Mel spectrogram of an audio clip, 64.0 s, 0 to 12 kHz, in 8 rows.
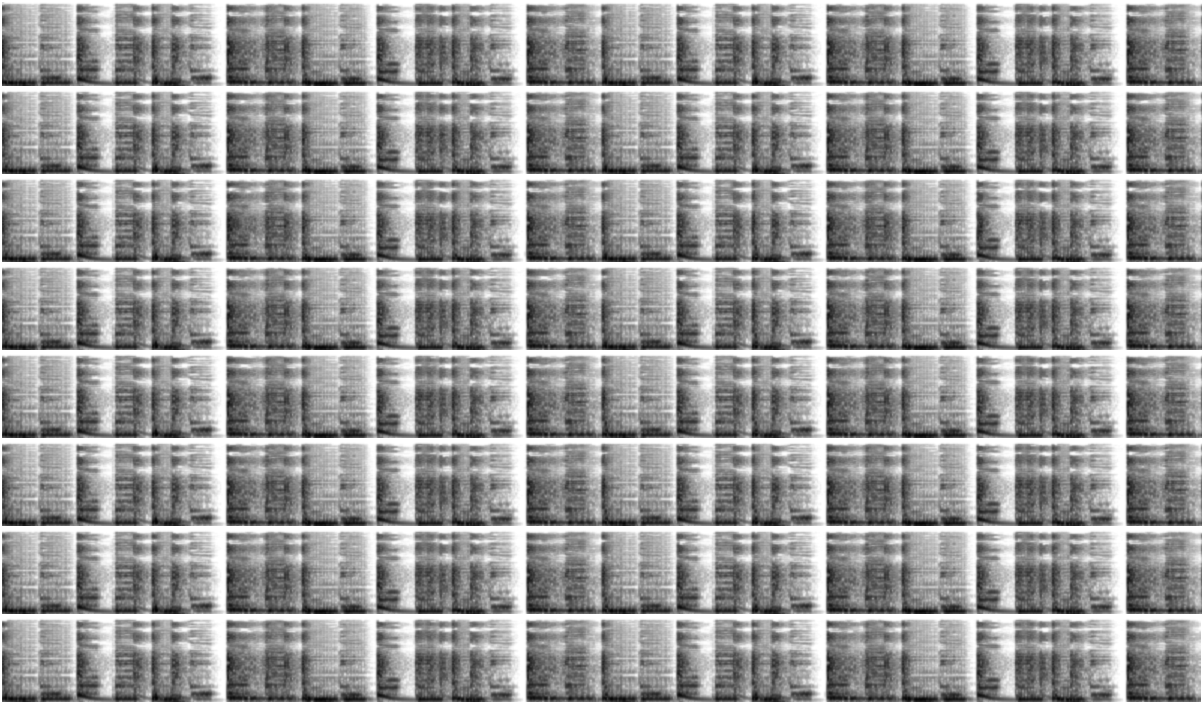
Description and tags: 8 bit game loop 004 simple mix 1 long 120 bpm
120, 8, 8-bit, 8bit, 8-bits, bass, beat, bit, bpm, drum, electro, electronic, free, game, gameboy, gameloop, gamemusic, loop, loops, mario, music, nintendo, sega, synth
